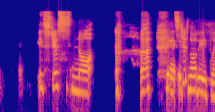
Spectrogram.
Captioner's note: laughs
